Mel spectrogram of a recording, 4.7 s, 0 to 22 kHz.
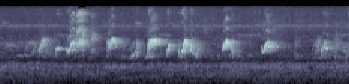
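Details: Wild red-whiskered bulbul, very aggressive, scolding a decoy bird at a deep-forest trapping site on 1 April 2019: a lively series of short, clipped, warbling chirps, roughly two per second, against a steady droning background.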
